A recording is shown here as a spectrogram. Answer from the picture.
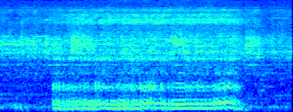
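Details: A sleeping dog snoring through the night gives one drawn-out, low, droning groan that lasts about two seconds, steady in pitch and rich in overtones, in a quiet indoor room.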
